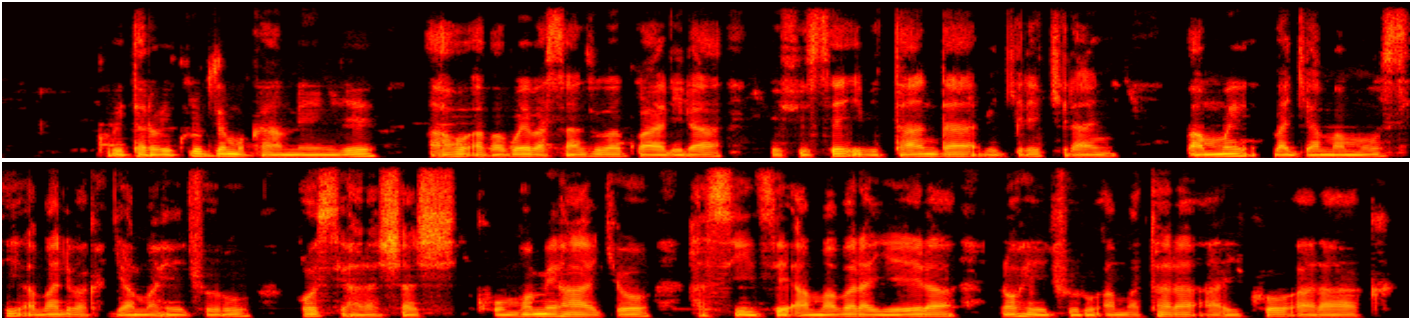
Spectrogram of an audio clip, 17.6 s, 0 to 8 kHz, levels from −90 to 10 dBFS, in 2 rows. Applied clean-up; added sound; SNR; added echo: none; none; none; none.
